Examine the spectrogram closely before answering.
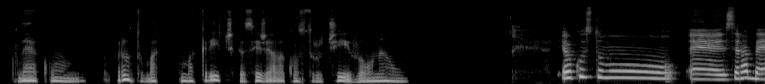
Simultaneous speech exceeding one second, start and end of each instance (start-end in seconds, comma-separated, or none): none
